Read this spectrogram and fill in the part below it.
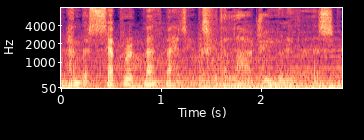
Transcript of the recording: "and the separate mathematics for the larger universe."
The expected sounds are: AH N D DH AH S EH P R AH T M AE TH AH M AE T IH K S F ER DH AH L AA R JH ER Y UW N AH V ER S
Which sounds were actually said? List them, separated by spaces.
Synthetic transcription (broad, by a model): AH N DH AH S EH P R AH T M AE TH AH M AE T IH K S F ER DH AH L AA R JH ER Y UW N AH V ER S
